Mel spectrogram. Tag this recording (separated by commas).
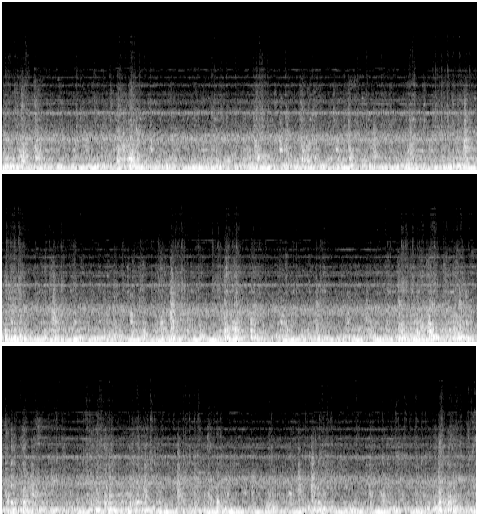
Train, Vehicle, Rail transport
